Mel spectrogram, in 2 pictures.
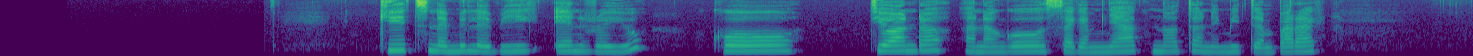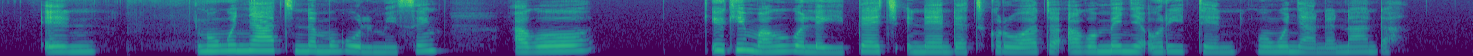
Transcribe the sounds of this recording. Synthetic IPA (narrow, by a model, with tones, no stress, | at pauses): ki˦tne˨mi˦le˨bi˦ke˦nɾo˦ju˦ | kʰo˦ | tjɔ˦ndɔ˦a˨na˨ŋɡo˦sɛ˨kɛ˨mɲa˦tnɔ˦tɔ˦ne˨mi˦tɛ˨mpa˦ɾa˦k | ɪn | ŋu˦ŋu˦ɲa˦tne˨mʊ˦kʊ˨lmi˨sɪ˦ŋ | a˨ko˦ | i˦ki˦ma˨ŋu˦ko˨le˨ki˨te˦t͡ʃɪ˨nɛndɛ˨tkʊ˦ɾwɔ˦tɔ˦ʔa˨ko˦me˦ɲe˨ʔo˦ɾi˦te˨nŋu˦ŋu˦ɲa˨ndɔ˨na˦nda˨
